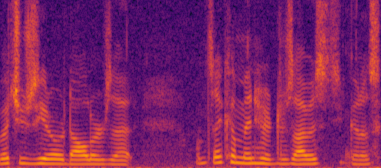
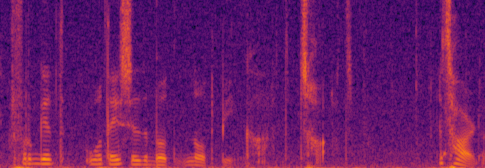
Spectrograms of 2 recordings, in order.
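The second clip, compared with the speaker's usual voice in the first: put-on Russian accent, trailing softer; 5 dB quieter than usual. Shown as a demonstration. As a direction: concede defeat in a mock Russian accent. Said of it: "gonna just talk in Russian accent".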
